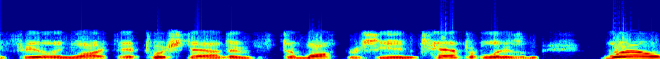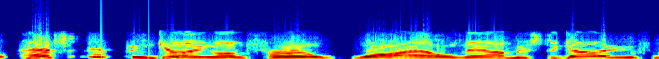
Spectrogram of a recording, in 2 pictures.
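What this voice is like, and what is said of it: Australian accent. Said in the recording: “I love the way you say Michael Gove ... in an Australian accent, it's so great.”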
